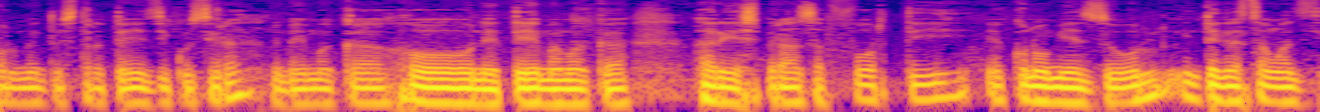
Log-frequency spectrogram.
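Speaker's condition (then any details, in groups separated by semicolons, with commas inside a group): No condition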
